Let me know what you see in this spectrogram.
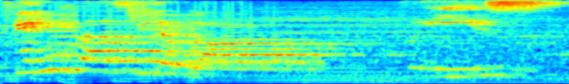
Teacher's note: you have to add the word please in a lower tone so you don't sound rude or arrogant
